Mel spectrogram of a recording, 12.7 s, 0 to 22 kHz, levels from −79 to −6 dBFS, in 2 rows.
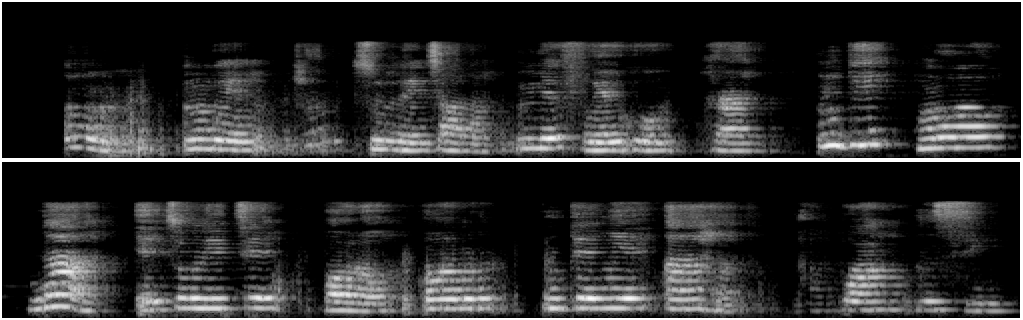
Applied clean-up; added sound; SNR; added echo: neural mask model DeepFilterNet 3.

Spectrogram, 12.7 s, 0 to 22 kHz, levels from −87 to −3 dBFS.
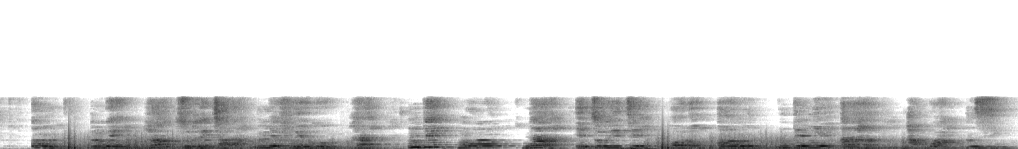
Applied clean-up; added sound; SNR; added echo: none; Thunder; 8 dB; reverberation time 0.6 s.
